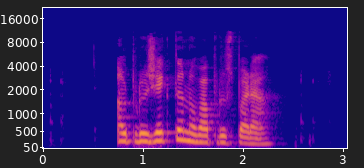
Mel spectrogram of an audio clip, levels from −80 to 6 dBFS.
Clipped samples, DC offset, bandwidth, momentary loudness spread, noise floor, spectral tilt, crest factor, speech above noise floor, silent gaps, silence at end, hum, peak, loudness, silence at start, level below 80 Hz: under 0.1%; under 0.1%; 11.5 kHz; 11 LU; -70 dBFS; -5.5 dB/octave; 18 dB; 48 dB; none; 0.75 s; none; -6 dBFS; -23 LUFS; 0.75 s; -68 dBFS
